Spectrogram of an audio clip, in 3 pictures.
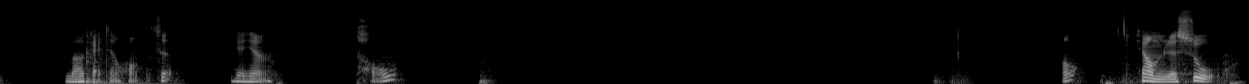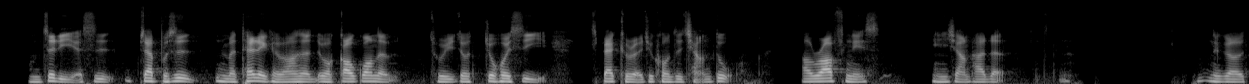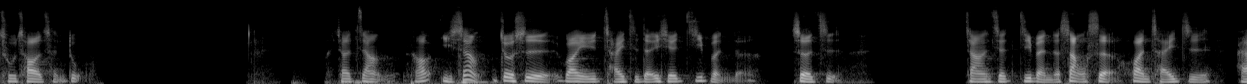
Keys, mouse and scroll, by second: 0.6 click, 6.0 click, 9.9 click, 10.4 scroll up 2, 11.3 click, 11.9 click, 15.9-19.0 drag, 21.0-24.0 drag, 27.6-28.6 scroll down 1, 28.6 KP_0, 29.7 KP_0, 33.0 click, 34.1 click.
